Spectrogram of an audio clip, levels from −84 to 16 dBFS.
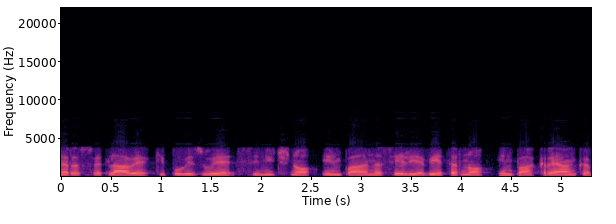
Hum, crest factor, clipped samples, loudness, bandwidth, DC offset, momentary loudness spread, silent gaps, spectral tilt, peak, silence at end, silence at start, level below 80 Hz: none; 16 dB; under 0.1%; -22 LUFS; 4.7 kHz; under 0.1%; 6 LU; none; -8.5 dB/octave; -6 dBFS; 0 s; 0 s; -76 dBFS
